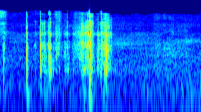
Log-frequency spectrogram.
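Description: Handling noise on a handheld camera: a quick run of sharp clicks and knocks as it bumps and rubs against clothing, the loudest about a second in, then only a faint hush.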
